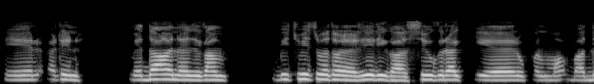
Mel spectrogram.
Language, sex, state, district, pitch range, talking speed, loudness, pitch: Rajasthani, male, Rajasthan, Churu, 200-220 Hz, 190 wpm, -17 LUFS, 210 Hz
